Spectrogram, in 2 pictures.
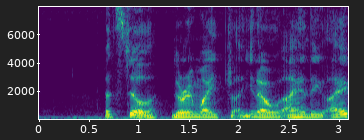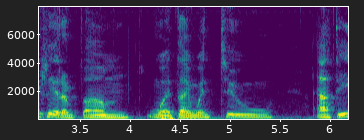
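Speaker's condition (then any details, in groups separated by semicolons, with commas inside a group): Cerebral palsy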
